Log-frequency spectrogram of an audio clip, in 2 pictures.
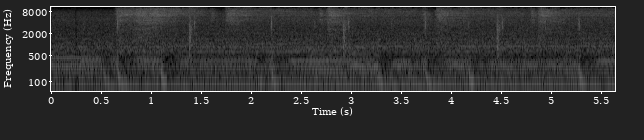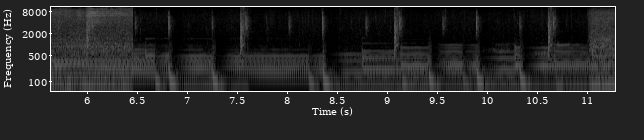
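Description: A spray paint can hisses steadily while coating a Stratocaster-style guitar body, a continuous close spray that cuts off abruptly partway through, leaving scattered clicks and small sputters.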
